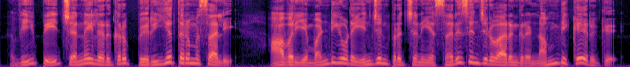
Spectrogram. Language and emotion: Tamil, happy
